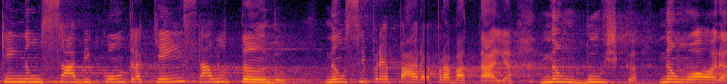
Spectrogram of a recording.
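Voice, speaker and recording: A woman's high voice at a very slow pace, with audible room echo and noticeable background noise. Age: 40s. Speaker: pastor. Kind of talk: sermon. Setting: church. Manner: animated.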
